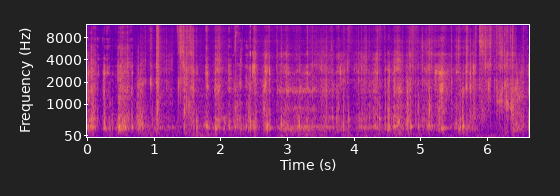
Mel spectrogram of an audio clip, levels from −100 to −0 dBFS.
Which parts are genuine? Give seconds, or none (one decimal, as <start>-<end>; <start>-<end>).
0.0-0.8; 2.1-2.5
